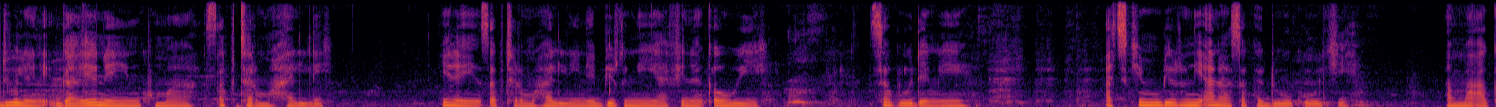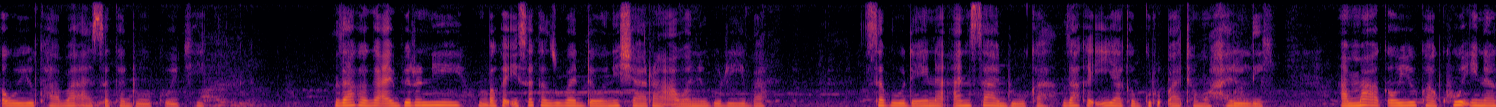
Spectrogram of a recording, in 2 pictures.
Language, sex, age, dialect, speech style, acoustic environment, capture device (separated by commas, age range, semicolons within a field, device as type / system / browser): Hausa, female, 25-34, Nigeria - Kano, relaxed, silence, mobile / Linux / Chrome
